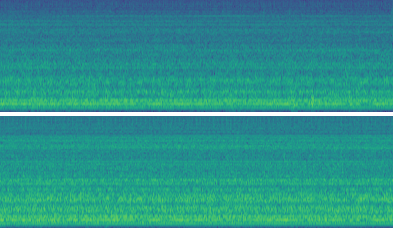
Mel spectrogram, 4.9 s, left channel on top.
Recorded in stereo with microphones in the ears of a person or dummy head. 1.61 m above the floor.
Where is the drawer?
No drawer in this recording.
